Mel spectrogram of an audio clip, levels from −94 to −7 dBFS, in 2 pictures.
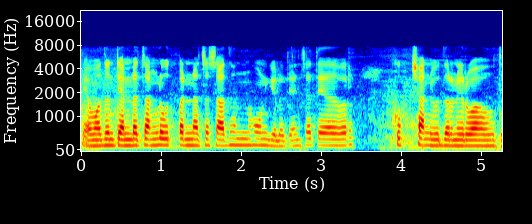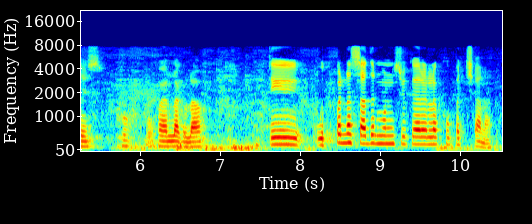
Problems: none marked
